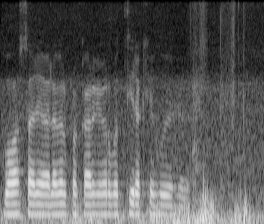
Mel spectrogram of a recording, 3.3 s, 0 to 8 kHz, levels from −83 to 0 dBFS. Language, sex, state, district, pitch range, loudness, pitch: Hindi, male, Chhattisgarh, Raipur, 115-140 Hz, -16 LUFS, 135 Hz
